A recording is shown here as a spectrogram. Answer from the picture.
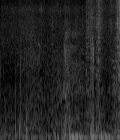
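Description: Faint, scattered footfalls of dogs' paws on dirt and dry leaves: a few light ticks, then a louder rustle near the end.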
